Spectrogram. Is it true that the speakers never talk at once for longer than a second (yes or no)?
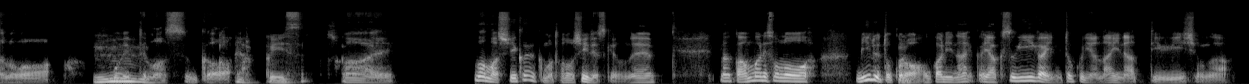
yes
